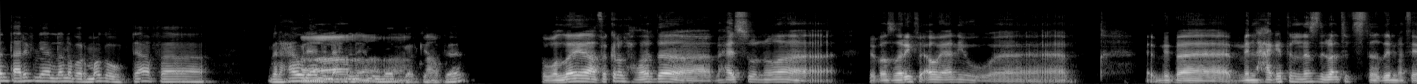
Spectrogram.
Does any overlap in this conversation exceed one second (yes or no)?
yes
